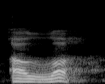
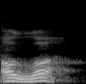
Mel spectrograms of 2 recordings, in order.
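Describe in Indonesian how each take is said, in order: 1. Vokal setelah lam terdengar seperti A terbuka. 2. Vokal setelah lam terdengar seperti O bulat. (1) "A bukan bukan O" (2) "Bukan Allah"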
